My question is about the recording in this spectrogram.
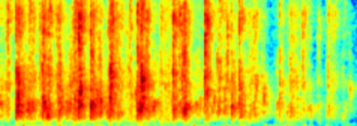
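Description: Audience applauding, dense hand claps that gradually die down.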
